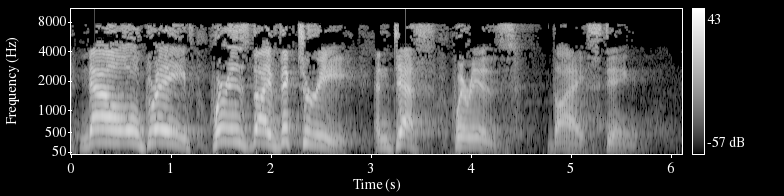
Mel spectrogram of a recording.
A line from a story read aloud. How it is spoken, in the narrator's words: shouting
